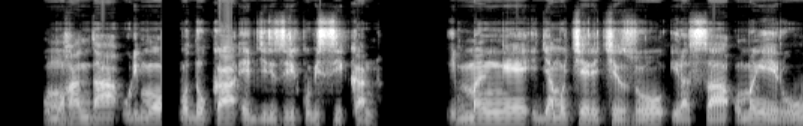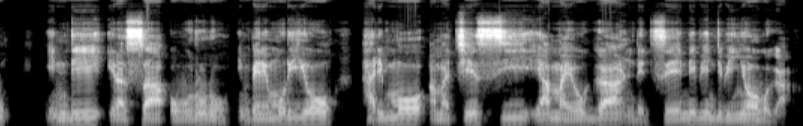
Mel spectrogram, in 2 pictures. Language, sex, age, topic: Kinyarwanda, male, 36-49, government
